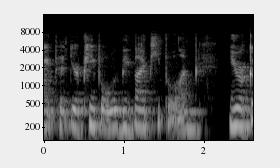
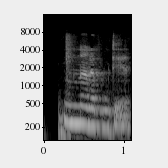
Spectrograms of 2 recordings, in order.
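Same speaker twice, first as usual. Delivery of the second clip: plain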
